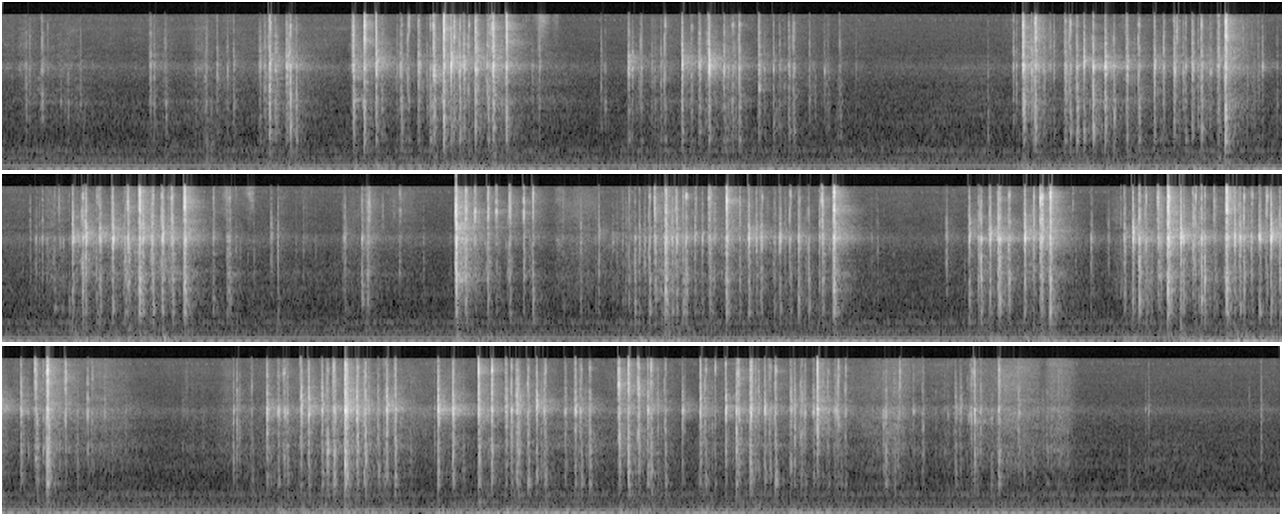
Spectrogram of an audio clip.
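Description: Fingers typing on a backlit computer keyboard: the keys clatter in quick runs of a second or two with short pauses between, and one sharper single key strike comes about halfway through. A steady low hum lies underneath.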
